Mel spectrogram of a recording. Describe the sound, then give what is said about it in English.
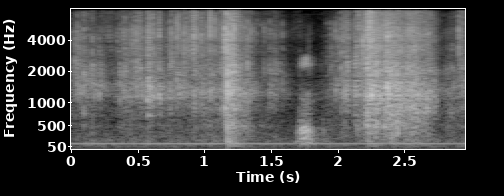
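Paper crinkling and rustling as a secondary package wrapped in Batman and Joker paper is unwrapped, with a couple of sharper tearing bursts in the middle and a faint steady hum underneath. “Okay, now there's a secondary package here, wrapped in Batman and Joker paper. Excellent. That I'm opening.”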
